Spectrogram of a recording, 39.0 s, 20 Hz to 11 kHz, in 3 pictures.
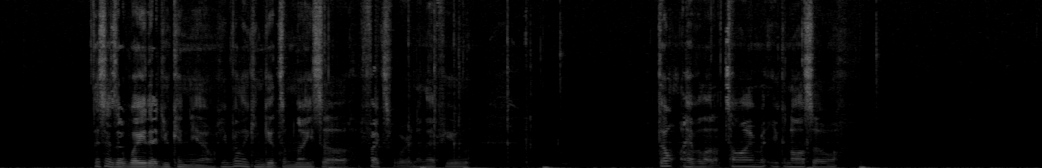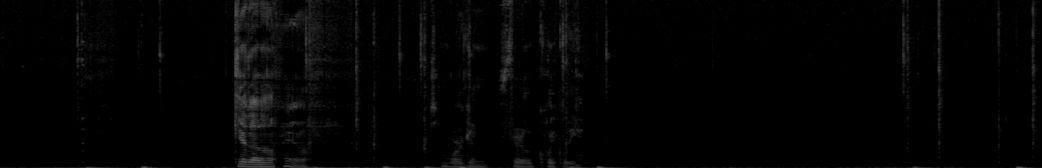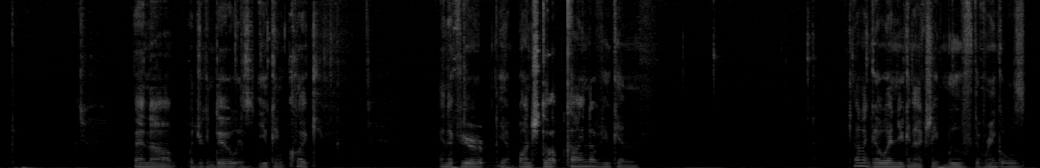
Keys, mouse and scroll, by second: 4.2-4.7 scroll down 3, 4.7 middle click, 5.4 shift+middle click, 5.6 middle click, 5.9-6.4 scroll up 4, 6.3 middle click, 7.0 shift+click, 7.7 middle click, 10.4-10.9 scroll up 2, 10.9 shift+click, 14.2-15.0 scroll down 1, 15.0 shift+click, 15.0-15.6 scroll down 2, 17.0-17.6 scroll down 3, 17.4 middle click, 18.0 shift+click, 18.8 shift+click, 20.5 shift+click, 24.7 middle click, 25.9 shift+middle click, 26.1 middle click, 28.5 click, 29.3 click, 29.4 click, 30.1 click, 30.2 click, 30.8-31.4 scroll up 1, 31.8 shift+middle click, 34.2 scroll up 2, 34.9 click, 36.7 click, 37.4 click, 37.9 shift+click.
